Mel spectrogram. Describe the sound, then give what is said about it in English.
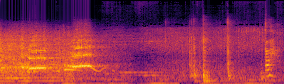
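A taxi cab's tires screech loudly for a couple of seconds as it skids to a halt at a street corner, followed by a few sharp clunks like a door opening and closing. “I thought you'd be needing a cab.”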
